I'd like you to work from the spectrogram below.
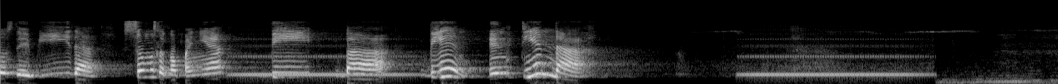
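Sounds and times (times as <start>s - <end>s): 
speech: 0.0s - 6.0s
telephone ringing with a steady electronic tone: 2.1s - 4.6s, 7.4s - 9.4s.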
